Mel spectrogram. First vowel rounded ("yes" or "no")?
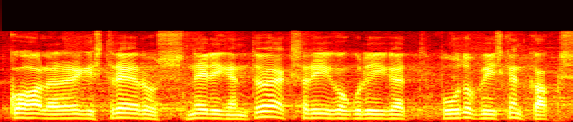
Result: yes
